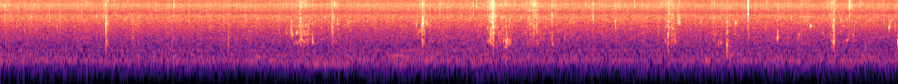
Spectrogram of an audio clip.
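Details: Quiet trickling water with scattered small splashes and drips over a soft background hiss.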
